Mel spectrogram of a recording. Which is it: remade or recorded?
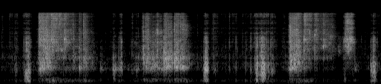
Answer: remade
